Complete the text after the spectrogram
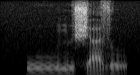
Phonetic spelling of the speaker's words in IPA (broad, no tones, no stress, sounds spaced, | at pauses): w uː n ɯ ʃ a z o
